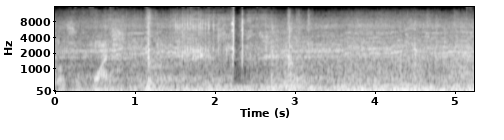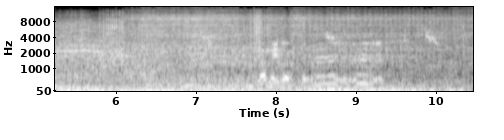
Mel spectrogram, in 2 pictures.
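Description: Knobby bicycle tyres roll and rumble over pavement.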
